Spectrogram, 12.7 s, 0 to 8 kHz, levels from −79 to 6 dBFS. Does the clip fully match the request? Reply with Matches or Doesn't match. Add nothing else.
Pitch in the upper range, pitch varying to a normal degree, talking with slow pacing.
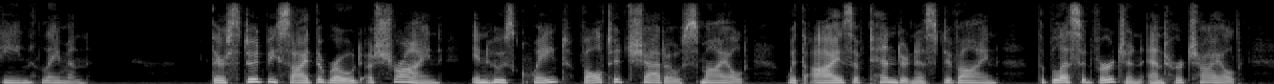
Matches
